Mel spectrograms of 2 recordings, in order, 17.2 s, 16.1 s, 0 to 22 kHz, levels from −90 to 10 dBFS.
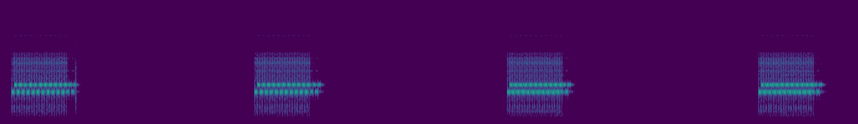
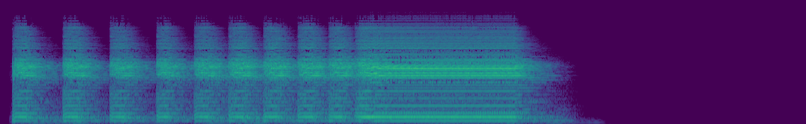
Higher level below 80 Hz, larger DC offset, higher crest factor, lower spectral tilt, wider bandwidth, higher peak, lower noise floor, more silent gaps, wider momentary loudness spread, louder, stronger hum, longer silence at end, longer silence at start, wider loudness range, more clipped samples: second, under -90 dBFS vs -62 dBFS; neither; about the same, 14 dB vs 18 dB; second, 1 dB/octave vs -2.5 dB/octave; second, 7.2 kHz vs 13.5 kHz; second, -28 dBFS vs -10 dBFS; first, under -90 dBFS vs -76 dBFS; first, 1.68-5.09 s, 6.58-10.14 s, 11.57-15.17 s vs none; about the same, 12 LU vs 12 LU; second, -36 LUFS vs -23 LUFS; second, none vs 60 Hz at -50 dBFS; second, 0.7 s vs 4.95 s; about the same, 0.25 s vs 0.25 s; about the same, 9 LU vs 7 LU; neither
